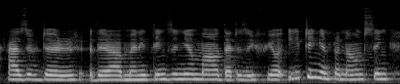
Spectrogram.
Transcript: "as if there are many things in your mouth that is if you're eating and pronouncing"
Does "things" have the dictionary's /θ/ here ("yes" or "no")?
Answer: no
